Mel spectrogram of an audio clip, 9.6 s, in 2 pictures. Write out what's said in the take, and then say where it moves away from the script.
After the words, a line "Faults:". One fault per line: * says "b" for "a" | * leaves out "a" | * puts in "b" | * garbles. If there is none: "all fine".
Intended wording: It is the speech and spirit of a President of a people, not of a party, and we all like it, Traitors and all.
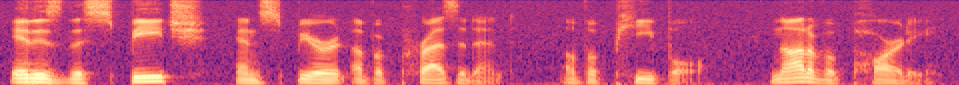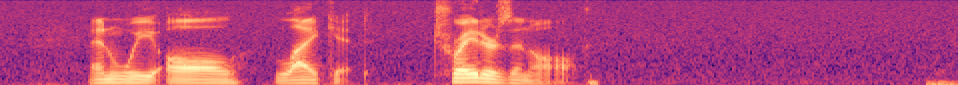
It is the speech and spirit of a President of a people, not of a party, and we all like it, Traitors and all.
Faults:
all fine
